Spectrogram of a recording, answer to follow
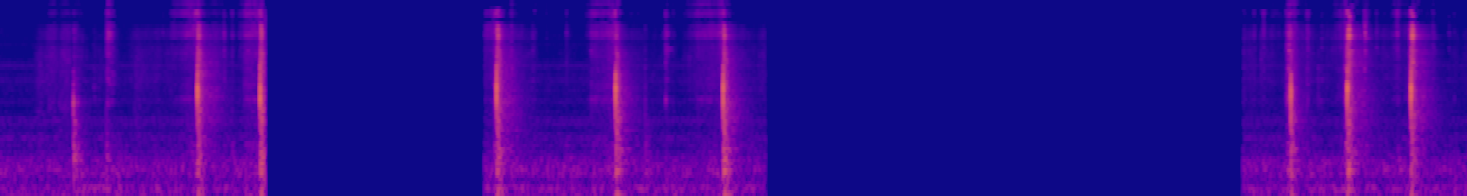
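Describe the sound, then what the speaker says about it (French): A knife chopping chili pepper and garlic on a board, quiet, close taps in short irregular runs, with sharper cuts standing out, separated by long stretches of silence. "Je hache le piment et l'ail."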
